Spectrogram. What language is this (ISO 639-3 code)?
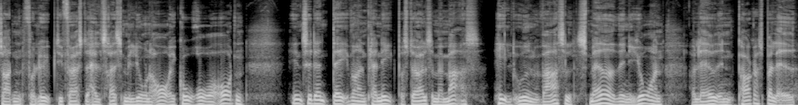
dan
